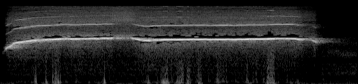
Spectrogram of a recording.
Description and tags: Long Whistle #1
A long male whistle.
(Whistling of russian tale's character - Solovei The Brigand :))
environmental-sounds-research, male, people, whistle, whistling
